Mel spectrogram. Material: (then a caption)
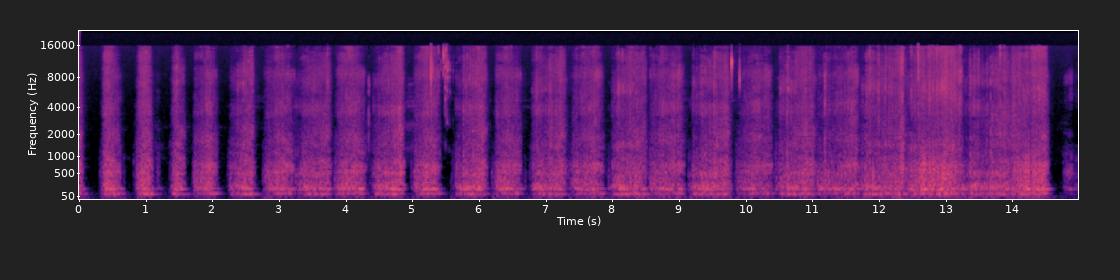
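Foam. Long nails slowly scratch and rub a black foam microphone windscreen. Deep, muffled, rumbling scrapes come in short separate strokes at first, then blur into near-continuous rubbing before stopping abruptly at the end.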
